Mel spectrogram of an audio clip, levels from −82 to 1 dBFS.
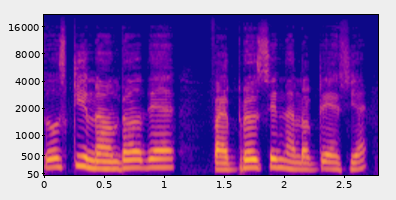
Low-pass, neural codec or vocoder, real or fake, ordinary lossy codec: none; codec, 44.1 kHz, 1.7 kbps, Pupu-Codec; fake; none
